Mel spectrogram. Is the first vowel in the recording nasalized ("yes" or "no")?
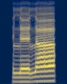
no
